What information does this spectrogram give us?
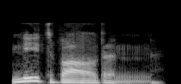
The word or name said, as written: Nidwalden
